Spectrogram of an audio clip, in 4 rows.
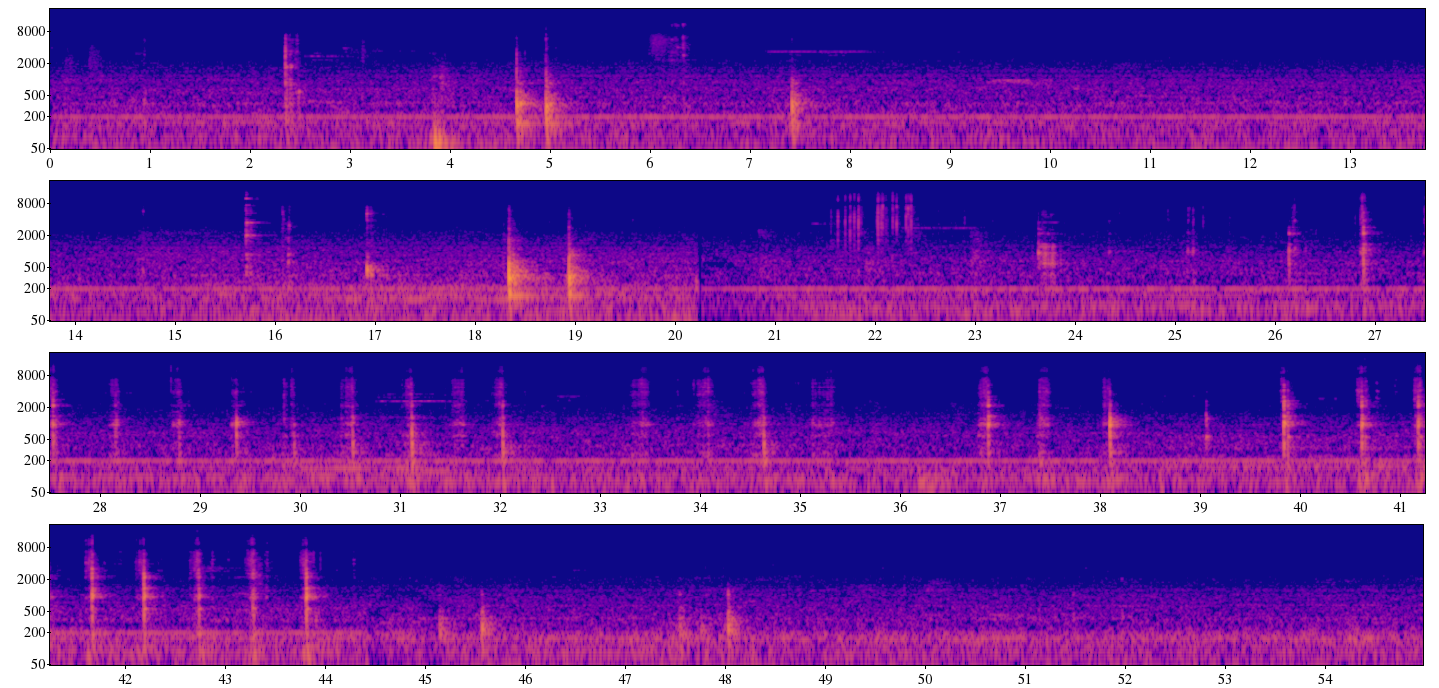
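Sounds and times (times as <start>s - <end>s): knife chopping on cutting board: 26.0s - 32.2s, 33.3s - 35.4s, 36.8s - 38.3s, 39.8s - 44.1s.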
